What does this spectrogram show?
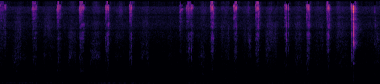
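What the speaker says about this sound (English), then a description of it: "We're just gonna cut another strip, same size-ish." Scissors snip through a fabric strip for an apron, a steady run of short crisp cuts roughly every half second, fairly quiet and close, with one sharper snap near the end and no talking.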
